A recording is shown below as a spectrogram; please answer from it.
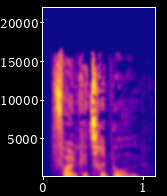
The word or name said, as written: folketribun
